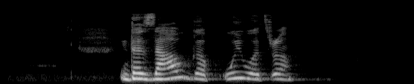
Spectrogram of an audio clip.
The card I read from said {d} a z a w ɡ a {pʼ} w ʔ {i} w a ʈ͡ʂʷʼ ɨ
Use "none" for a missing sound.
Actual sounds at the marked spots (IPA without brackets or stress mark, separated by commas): d, pʼ, i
